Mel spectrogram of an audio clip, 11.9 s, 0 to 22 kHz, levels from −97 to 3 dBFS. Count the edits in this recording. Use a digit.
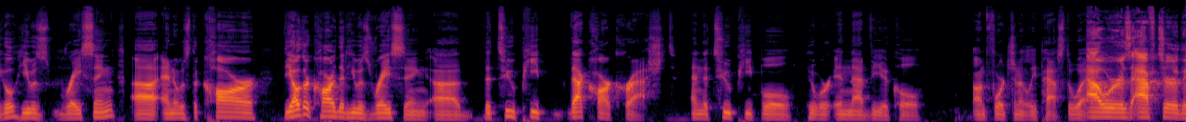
3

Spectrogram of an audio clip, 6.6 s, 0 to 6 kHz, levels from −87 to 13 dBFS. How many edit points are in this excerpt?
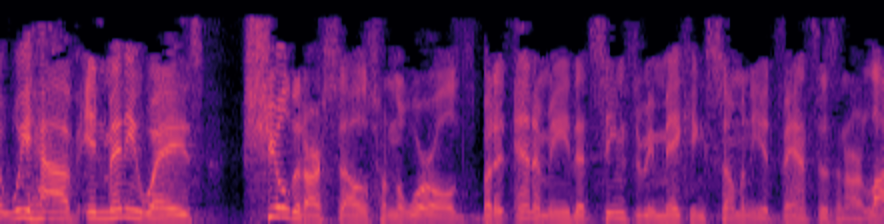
1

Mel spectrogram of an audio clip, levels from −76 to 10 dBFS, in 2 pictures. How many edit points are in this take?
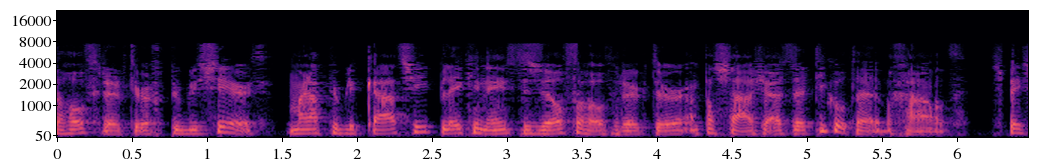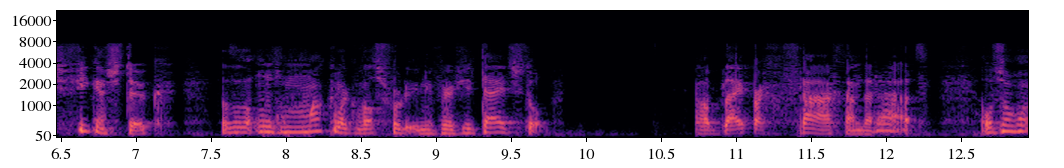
1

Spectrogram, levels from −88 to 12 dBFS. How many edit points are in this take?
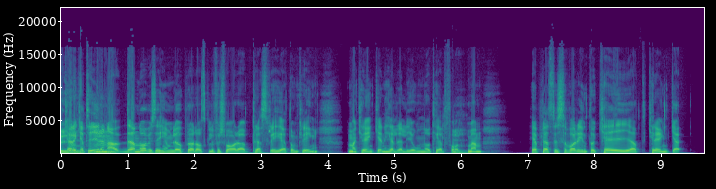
0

